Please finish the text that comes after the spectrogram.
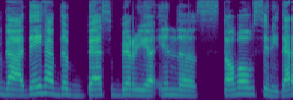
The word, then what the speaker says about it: birria: Birria. Birria.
